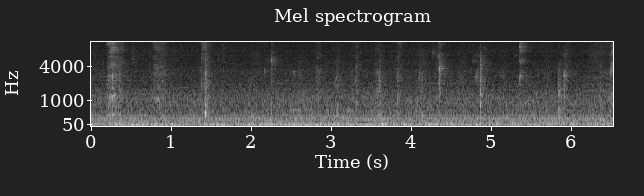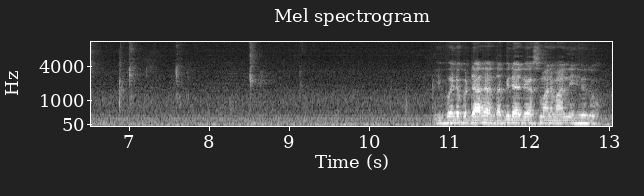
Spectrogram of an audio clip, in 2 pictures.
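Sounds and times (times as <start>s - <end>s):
low steady hum: 0.0s - 13.0s
wet chewing and mouth smacks: 0.2s - 9.3s.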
